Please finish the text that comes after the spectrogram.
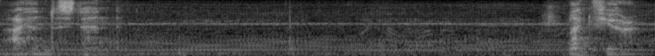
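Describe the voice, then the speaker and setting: An actor playing a frightened, pleading Nazi officer, a desperate subordinate in a video game drama. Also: male voice, fairly low pitch, expressive, fairly quick, heavy background noise, natural voice. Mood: cowed.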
